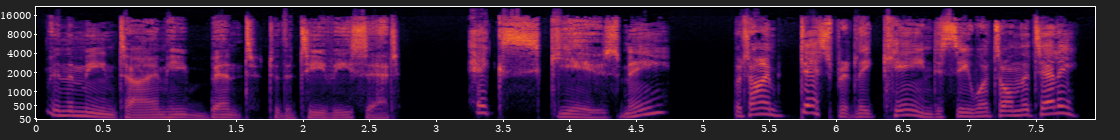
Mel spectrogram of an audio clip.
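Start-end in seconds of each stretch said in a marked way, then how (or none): 3.3-7.8 put-on English accent. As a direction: airily excuse yourself in an English accent. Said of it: "lapsed into his English accent".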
